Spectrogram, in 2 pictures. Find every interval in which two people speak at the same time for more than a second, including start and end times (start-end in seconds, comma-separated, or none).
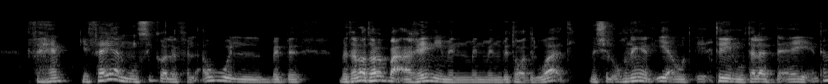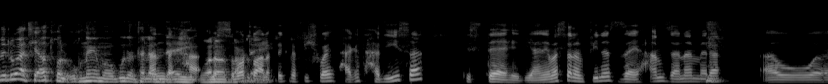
9.8-11.0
